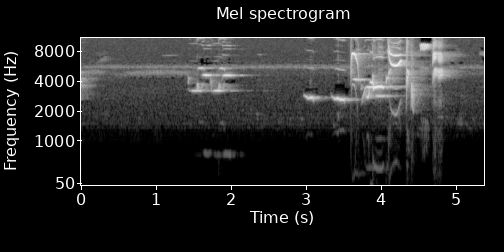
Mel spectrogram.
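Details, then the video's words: Rufous-brown solitaire singing: a thin steady high tone, then a short warbled phrase, a pause, and a louder burst of rapid, looping metallic whistles and twitters. "Canto do Sabiá Castanho | Rufous-brown Solitaire"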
